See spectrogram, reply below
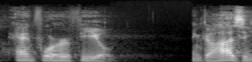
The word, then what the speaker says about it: Gehazi: Now the king was talking with Gehazi, or more properly pronounced, Gehazi, the servant of the man of God, saying, "Please relate to me all the great things that Elisha has done."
